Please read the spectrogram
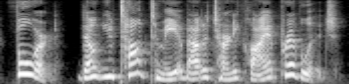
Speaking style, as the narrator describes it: she shouted

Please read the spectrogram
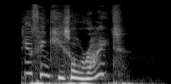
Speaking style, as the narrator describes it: She squealed through her fingers

